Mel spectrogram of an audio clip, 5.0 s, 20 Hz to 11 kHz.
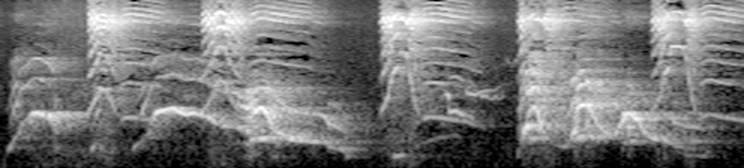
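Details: Poodle from a 2016 barking and howling compilation, giving a run of whiny, tonal yelping barks, some drawn out and rising then falling, in clustered bursts with short gaps; no other clear sounds.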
